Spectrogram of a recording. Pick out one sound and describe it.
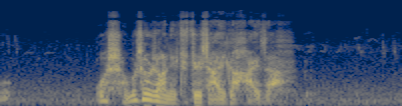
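An older man speaks sternly, close by.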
